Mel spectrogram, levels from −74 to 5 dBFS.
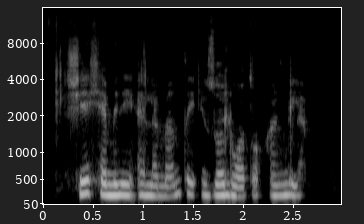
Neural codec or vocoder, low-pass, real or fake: none; 14.4 kHz; real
